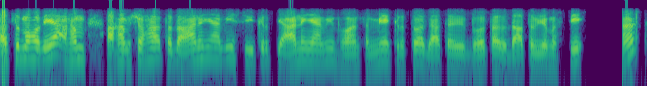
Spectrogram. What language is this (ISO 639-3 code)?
san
